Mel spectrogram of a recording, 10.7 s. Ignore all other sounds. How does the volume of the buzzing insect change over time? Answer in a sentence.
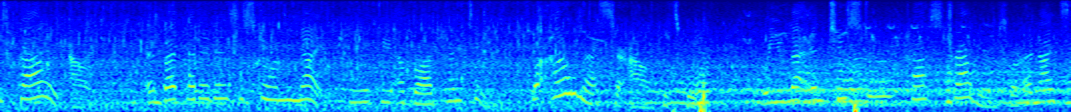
The loudness of the buzzing insect goes up.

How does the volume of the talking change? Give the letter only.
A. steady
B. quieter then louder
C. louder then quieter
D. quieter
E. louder
A.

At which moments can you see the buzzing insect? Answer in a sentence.
You can hear the buzzing insect from 0.1 to 10.6 s.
